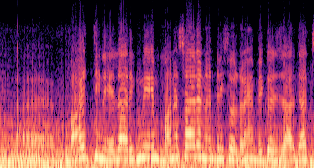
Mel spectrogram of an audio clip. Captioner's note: in Tamil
